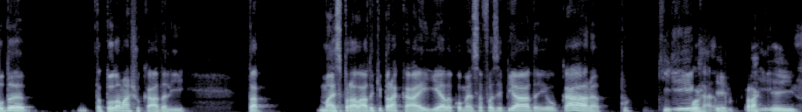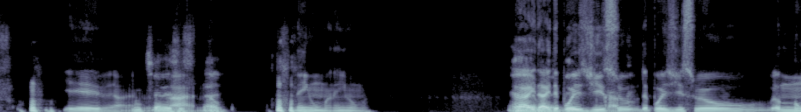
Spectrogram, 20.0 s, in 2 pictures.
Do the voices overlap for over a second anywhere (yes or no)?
yes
